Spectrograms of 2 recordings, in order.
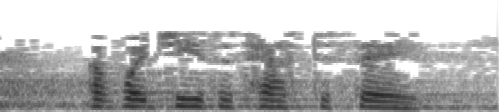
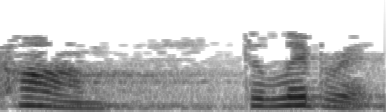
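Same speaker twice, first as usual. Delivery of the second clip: usual speaking voice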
